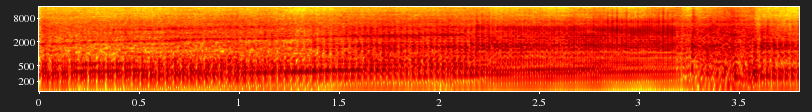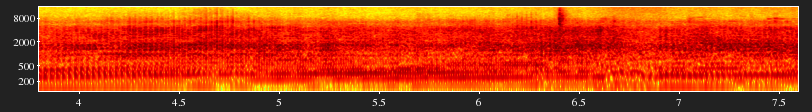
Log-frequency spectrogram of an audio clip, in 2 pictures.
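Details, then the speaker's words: 2002 Yamaha YZF-R6 four-cylinder that sat 6 years after an earlier carb cleaning, original fuel pump working: loud and lumpy, revving unevenly with the throttle as if one cylinder isn't firing. Owner suspects a fouled plug or gummed carburetor. "I feel like it's only running on like 3 cylinders. Could be a foul plug, or it could be carburetor's gum."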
